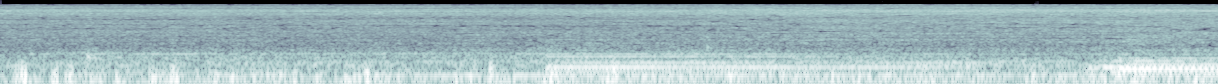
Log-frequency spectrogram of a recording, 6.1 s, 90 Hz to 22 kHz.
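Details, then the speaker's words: Car MP3 player FM transmitter set to 102.7 FM, the same frequency as a Makassar radio station, playing through the car radio: constant hissing crackle with faint music, signals clashing, FM transmitter interference static. "Tapi bunyinya bentrokan dengan sinyal radio, frekuensi radio. Akhirnya bunyinya kresek-kresek begini, nggak bagus."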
